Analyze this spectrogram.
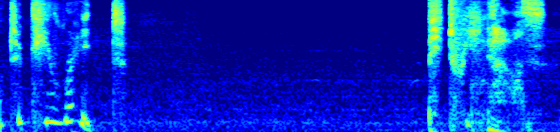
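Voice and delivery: conspiratorial unvoiced whisper; librarian whispering. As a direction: share secrets in a hushed whisper.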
